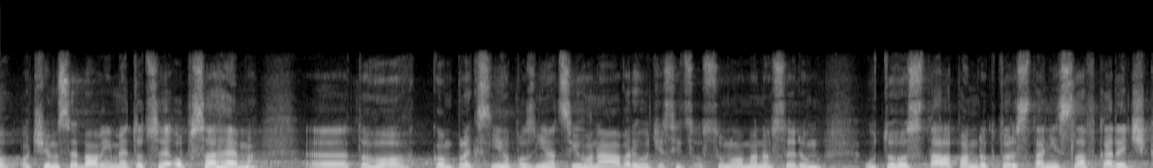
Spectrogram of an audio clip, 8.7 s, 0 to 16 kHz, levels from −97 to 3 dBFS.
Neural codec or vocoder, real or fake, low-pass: none; real; 10.8 kHz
